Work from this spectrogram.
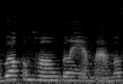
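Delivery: ordinary delivery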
